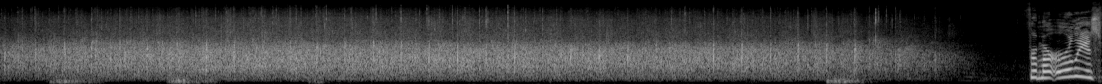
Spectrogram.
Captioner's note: applause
